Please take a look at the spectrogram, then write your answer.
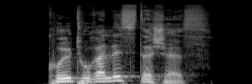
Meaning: strong/mixed nominative/accusative neuter singular of kulturalistisch
- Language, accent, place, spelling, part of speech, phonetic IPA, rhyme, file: German, Germany, Berlin, kulturalistisches, adjective, [kʊltuʁaˈlɪstɪʃəs], -ɪstɪʃəs, De-kulturalistisches.ogg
